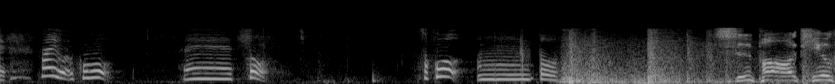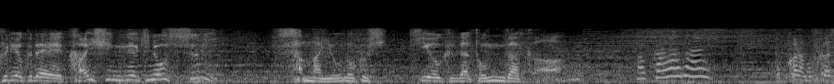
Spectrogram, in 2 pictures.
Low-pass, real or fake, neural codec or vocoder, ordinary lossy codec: 5.4 kHz; fake; vocoder, 44.1 kHz, 80 mel bands, Vocos; AAC, 24 kbps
